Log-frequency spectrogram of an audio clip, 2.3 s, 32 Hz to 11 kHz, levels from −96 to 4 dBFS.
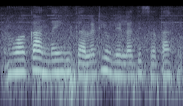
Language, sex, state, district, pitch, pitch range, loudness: Hindi, female, Maharashtra, Sindhudurg, 185 Hz, 170-200 Hz, -24 LUFS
